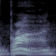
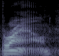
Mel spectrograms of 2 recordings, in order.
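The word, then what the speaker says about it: Braun: i have christian brown i keep wanting to say christian brawn but it is christian brown but it is spelled like brawn which is confusing but what's even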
